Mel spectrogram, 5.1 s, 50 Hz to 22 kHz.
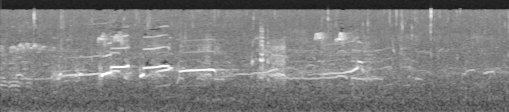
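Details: Eurasian curlews from a roosting flock of roughly 3,000 in wet meadows at Marquenterre, Bay of Somme, sheltering from a high-coefficient tide on 7 October 2021. Repeated rising whistles from several birds, busiest in the first half.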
